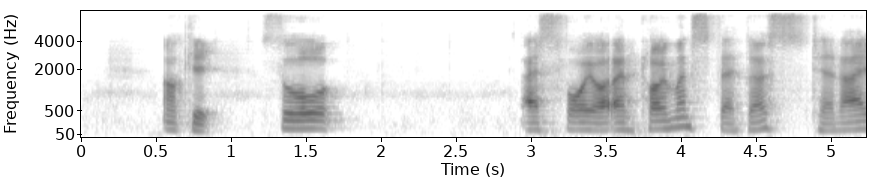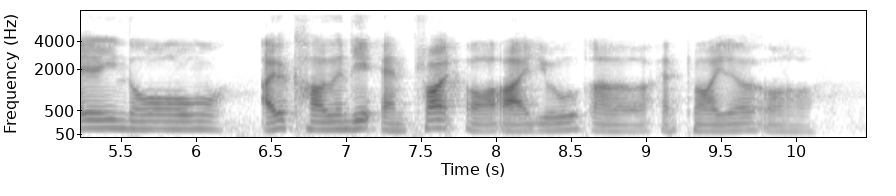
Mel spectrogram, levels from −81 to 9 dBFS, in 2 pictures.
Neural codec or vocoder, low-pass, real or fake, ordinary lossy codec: codec, 16 kHz, 1 kbps, FunCodec, trained on LibriTTS, 50 frames a second; 7.2 kHz; fake; none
